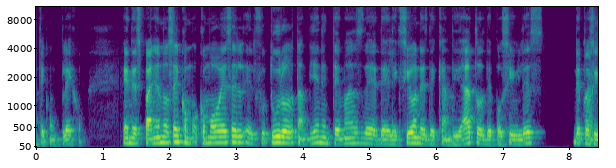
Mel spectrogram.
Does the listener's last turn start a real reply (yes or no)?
yes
